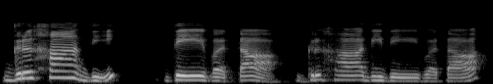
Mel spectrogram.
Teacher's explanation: So here be very careful, it is not gra, it's gr. Okay, that r sound has to come. So general tendency is to say gra, so it's not gra, it's gr.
